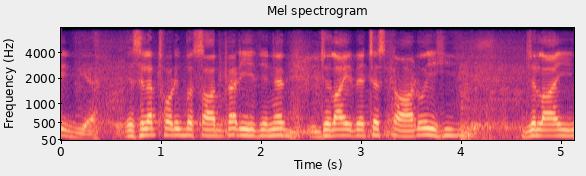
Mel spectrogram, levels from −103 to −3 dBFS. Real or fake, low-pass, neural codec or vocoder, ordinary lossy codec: fake; 7.2 kHz; codec, 16 kHz, 0.8 kbps, ZipCodec; none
